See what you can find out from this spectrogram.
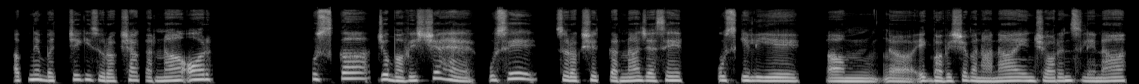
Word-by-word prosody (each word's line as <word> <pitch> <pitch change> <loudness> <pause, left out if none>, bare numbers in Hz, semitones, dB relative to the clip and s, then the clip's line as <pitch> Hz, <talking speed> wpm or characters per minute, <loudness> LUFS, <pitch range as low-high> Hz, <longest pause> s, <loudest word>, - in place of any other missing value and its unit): अपने 220 +5 0
बच्चे 200 +4 -2
की 220 - -2
सुरक्षा 185 +2 -1
करना 170 +3 0
और, 220 +4 +2 1.0
उसका 270 +3 +2
जो 230 0 +3
भविष्य 180 - +2
है, 185 - 0 0.2
उसे 250 +4 +2 0.3
सुरक्षित 185 0 +1
करना 165 +1 0
जैसे 180 +1 +1 0.4
उसके 185 0 +1
लिए 165 -2 +1 0.4
अम 145 -2 +1 0.2
अ, 140 -2 -2
एक 165 +6 -3
भविष्य 160 +2 +3
बनाना, 155 0 0
इंश्योरेंस 170 +1 0
लेना 155 +2 -1
175 Hz, 120 wpm, -22 LUFS, 160-195 Hz, 1.0 s, जो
